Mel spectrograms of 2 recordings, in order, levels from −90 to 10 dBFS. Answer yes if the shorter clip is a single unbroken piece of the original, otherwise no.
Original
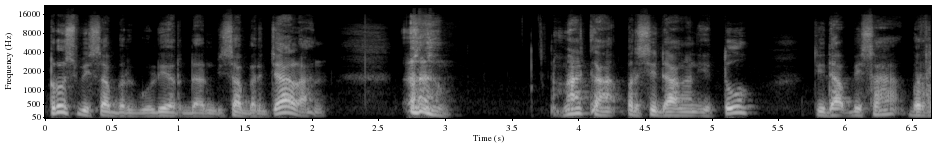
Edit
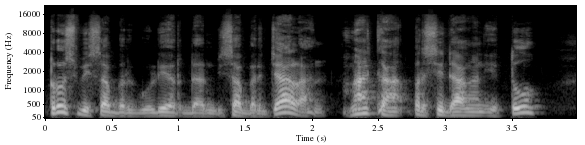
no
